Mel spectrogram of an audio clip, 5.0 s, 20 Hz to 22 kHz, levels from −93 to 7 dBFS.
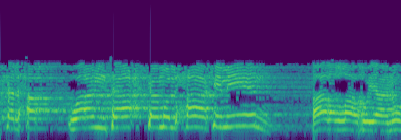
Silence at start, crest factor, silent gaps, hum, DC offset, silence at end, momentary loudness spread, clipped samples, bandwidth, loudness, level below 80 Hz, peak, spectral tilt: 0 s; 14 dB; none; none; under 0.1%; 0 s; 7 LU; under 0.1%; 4.8 kHz; -13 LUFS; -64 dBFS; 0 dBFS; 1 dB/octave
